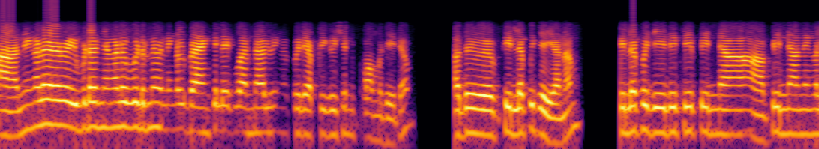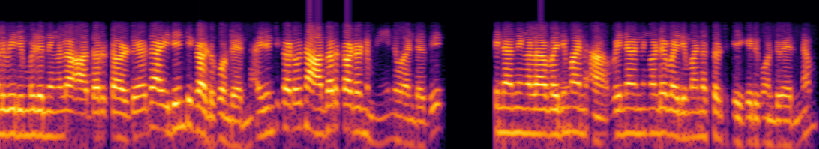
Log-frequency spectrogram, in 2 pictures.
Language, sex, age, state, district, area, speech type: Malayalam, female, 60+, Kerala, Kasaragod, urban, conversation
